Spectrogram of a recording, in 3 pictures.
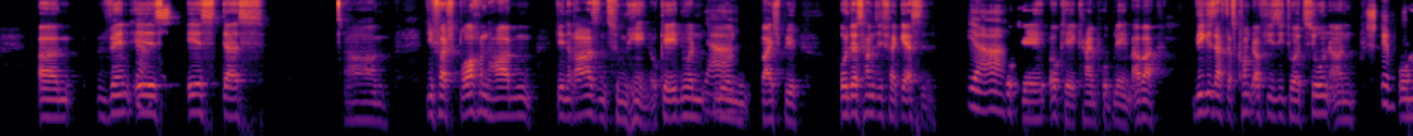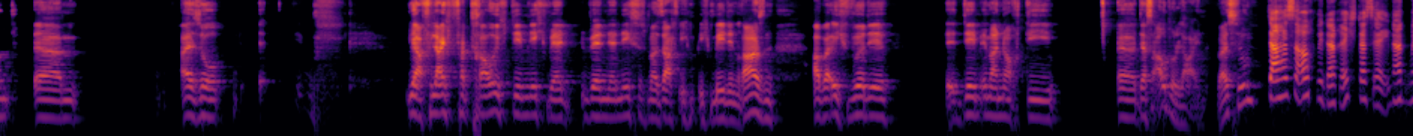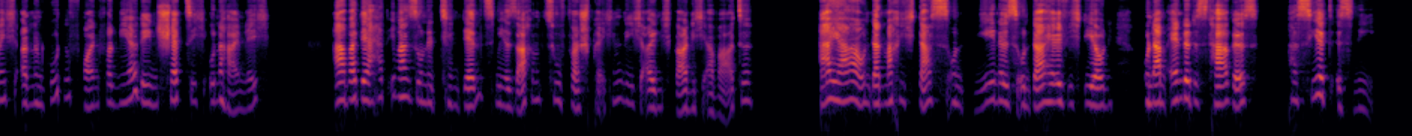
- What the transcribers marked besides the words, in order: none
- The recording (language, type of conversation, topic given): German, unstructured, Wie kann man Vertrauen in einer Beziehung aufbauen?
